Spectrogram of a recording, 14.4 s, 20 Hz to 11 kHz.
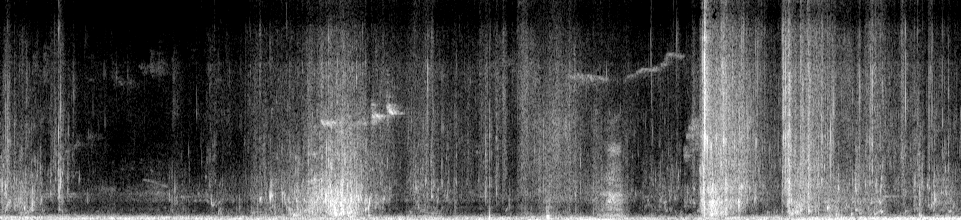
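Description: Water splashing and sloshing in the shallows as a hooked pike of about 70 cm is brought in to the bank. The louder splashes come about five seconds in and again twice after ten seconds, over a steady low rumble.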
